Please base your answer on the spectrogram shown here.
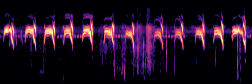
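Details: Red junglefowl chick giving a steady series of loud, piercing downslurred peeps, roughly two or three each second, with soft clicks and rustling between notes.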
